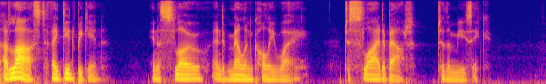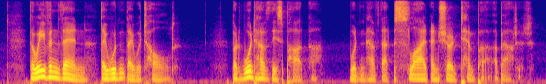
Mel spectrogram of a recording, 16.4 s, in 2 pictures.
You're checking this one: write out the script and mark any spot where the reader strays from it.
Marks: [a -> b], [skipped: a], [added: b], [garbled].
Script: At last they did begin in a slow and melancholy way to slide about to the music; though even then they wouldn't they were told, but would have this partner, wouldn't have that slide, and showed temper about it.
At last they did begin in a slow and melancholy way to slide about to the music; though even then they wouldn't they were told, but would have this partner, wouldn't have that slide, and showed temper about it.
